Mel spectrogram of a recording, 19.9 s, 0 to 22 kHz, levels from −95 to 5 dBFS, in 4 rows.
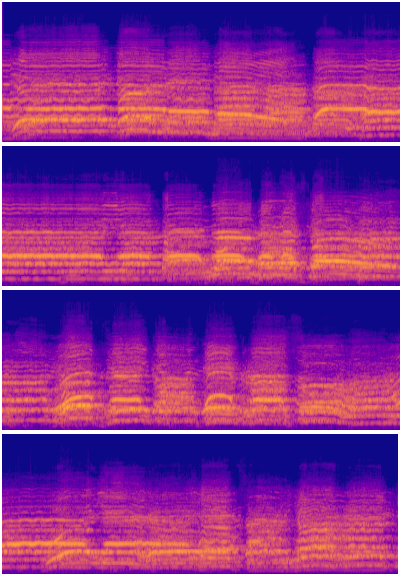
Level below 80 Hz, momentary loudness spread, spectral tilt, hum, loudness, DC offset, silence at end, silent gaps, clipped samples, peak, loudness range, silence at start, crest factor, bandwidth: -78 dBFS; 7 LU; -3.5 dB/octave; none; -22 LUFS; under 0.1%; 0 s; none; under 0.1%; -8 dBFS; 3 LU; 0 s; 14 dB; 8.8 kHz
